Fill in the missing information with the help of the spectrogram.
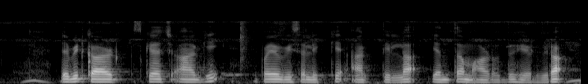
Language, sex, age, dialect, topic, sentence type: Kannada, male, 18-24, Coastal/Dakshin, banking, question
